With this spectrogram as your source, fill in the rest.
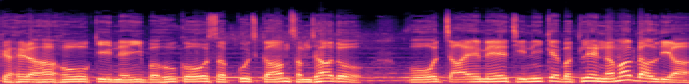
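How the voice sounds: Over clear background music, a man performs a cartoonish character voice at a medium pitch. He keeps a moderate pace.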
